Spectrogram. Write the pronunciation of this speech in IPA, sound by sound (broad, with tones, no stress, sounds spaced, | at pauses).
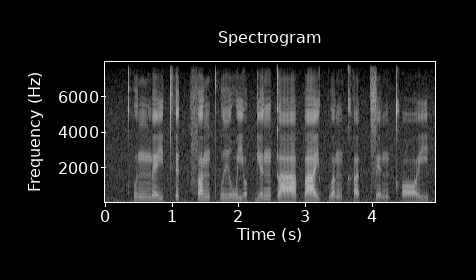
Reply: kʷʰ ɪ˧ ŋ m e˨˧ j t̪ʰ ɪ˥ k̚ f ɐ˥ ŋ kʷʰ iː˧ w j ʊ˨ k̚ j ɪ˥ ŋ t̪ aː˨˥ p aː˥ j kʷ ɐ˧ ŋ kʰ ɐ˨˥ t̚ t͡s ɪ˨˥ ŋ kʰ ɔː˨˥ j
